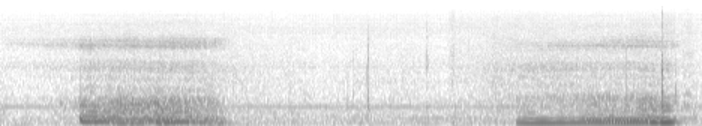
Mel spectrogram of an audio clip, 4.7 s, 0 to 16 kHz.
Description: About 1 min 30 sec into the clip, this guy snores so loud he wakes himself up. This is borderline sleep apnea I think.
